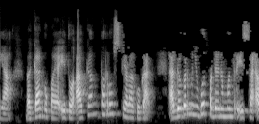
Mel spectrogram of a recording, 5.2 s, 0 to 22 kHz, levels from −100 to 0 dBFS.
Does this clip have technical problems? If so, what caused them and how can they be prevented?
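Yes. From 2.33 s to the end, the adaptive stream drops to a lower bitrate. With no gap, treble vanishes above 10.5 kHz and coding artefacts rise. The sound fits a switch from about 128 to 24 kbit/s MP3 after the connection slowed. To prevent it, use a steadier connection, a larger playback buffer, or a higher minimum bitrate.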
